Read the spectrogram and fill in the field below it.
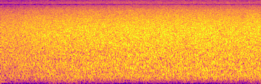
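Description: A river rapid on the Middle Fork Salmon, where the channel squeezes into a wave train, gives a steady, loud, close rushing roar of whitewater that holds unbroken throughout with no voices.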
